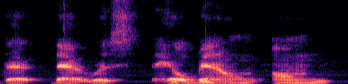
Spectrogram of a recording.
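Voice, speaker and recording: A host with a very low voice but a sharp, bright edge, chatting casually with a guest on a call. He mostly throws in short nods of agreement. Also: fairly even intonation, slow pace, poor audio. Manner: brief agreeing interjections. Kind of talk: casual interview chat.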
